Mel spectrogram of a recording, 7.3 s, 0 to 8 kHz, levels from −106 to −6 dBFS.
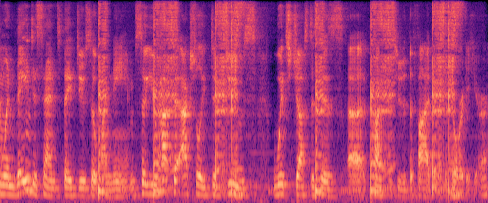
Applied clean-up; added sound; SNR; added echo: none; Fart; 4 dB; reverberation time 0.5 s.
